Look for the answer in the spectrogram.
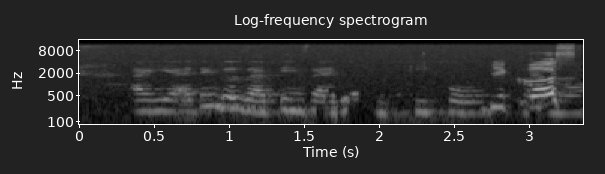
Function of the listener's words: taking over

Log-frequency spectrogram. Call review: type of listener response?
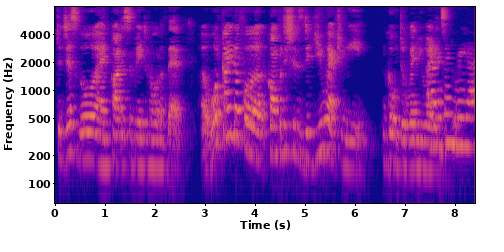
taking over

